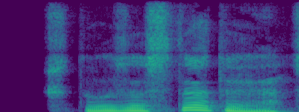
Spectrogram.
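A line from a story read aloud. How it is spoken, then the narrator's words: Quiet question. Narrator (Russian): спросил я тихо Славку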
